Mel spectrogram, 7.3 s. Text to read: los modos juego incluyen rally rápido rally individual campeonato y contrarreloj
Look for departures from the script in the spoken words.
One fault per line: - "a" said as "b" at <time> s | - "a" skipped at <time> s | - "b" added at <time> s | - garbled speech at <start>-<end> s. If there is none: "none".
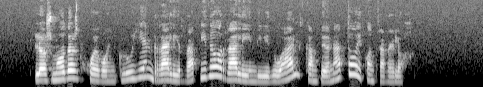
none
